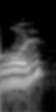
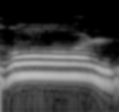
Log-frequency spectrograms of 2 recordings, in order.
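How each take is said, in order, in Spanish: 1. La palabra se dice corta y sencilla. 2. La palabra se alarga y es intensa.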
